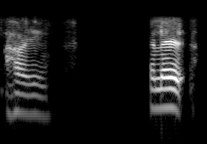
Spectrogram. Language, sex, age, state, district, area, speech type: Odia, male, 45-60, Odisha, Nabarangpur, rural, conversation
